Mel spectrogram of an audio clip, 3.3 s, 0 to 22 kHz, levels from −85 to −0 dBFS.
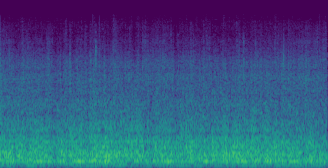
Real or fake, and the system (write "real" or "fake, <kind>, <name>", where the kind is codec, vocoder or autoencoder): real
